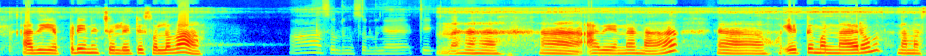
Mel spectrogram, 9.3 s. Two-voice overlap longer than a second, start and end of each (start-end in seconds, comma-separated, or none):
none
